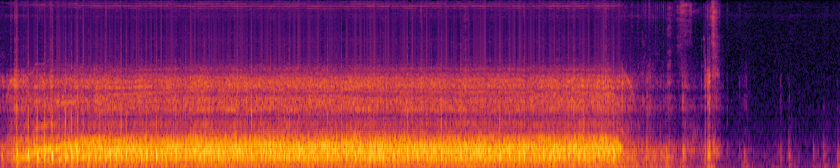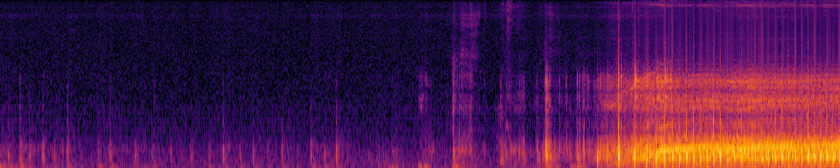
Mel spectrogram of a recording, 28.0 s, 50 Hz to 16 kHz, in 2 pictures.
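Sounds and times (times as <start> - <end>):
electric bike motor whine: 0.0 - 11.7, 23.9 - 28.0
clunk: 10.4 - 19.7.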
